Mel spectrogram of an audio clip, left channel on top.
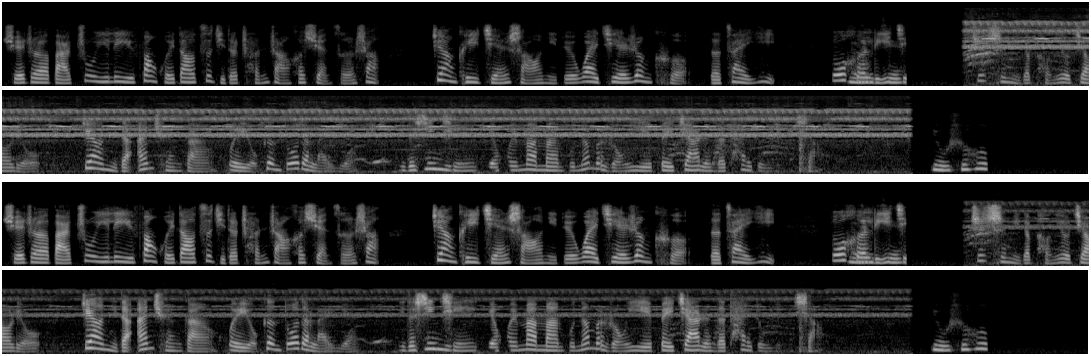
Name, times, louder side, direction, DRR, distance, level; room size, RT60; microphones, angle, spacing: voice 1, 0.0-3.8 4.3-7.7 8.3-9.0 9.7-11.2 11.7-14.4 14.8-19.1, right 5 dB, 35° right, 1.2 m, -29 dB
voice 2, 8.5-9.0 15.1-15.4 20.2-20.7, equal, ahead, 0.3 m, -31 dB
sound 1, 9.6-20.0, left 13 dB, 90° left, 1.2 m, -29 dB
head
